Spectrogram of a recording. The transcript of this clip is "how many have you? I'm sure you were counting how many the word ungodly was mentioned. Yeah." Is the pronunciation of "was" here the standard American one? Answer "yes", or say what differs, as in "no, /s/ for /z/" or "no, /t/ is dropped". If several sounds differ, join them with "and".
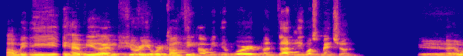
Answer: no, /s/ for /z/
